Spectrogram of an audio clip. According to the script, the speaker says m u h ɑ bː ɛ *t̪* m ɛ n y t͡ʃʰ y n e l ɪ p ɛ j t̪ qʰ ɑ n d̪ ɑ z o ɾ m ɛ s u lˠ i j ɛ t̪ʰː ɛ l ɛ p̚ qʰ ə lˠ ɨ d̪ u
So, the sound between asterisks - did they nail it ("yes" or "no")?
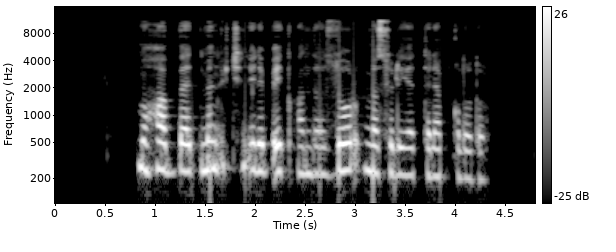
yes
